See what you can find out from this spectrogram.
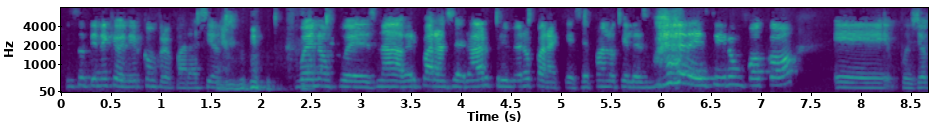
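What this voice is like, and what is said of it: Spanish with a Mexican accent. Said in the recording (Spanish): “cuando habla en español, aunque hable con el acento mexicano”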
